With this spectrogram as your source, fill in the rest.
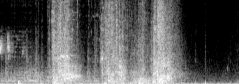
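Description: A metal vent grate rattles and scrapes as it is pried open.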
